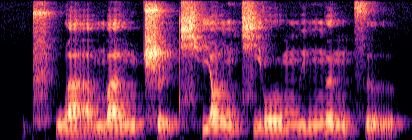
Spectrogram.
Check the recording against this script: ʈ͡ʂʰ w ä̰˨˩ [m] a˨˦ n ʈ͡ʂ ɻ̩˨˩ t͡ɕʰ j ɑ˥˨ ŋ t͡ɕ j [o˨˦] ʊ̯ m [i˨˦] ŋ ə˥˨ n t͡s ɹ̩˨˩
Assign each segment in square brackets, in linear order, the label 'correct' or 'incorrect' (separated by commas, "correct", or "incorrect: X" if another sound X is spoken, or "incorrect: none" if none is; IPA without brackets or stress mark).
correct, correct, correct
